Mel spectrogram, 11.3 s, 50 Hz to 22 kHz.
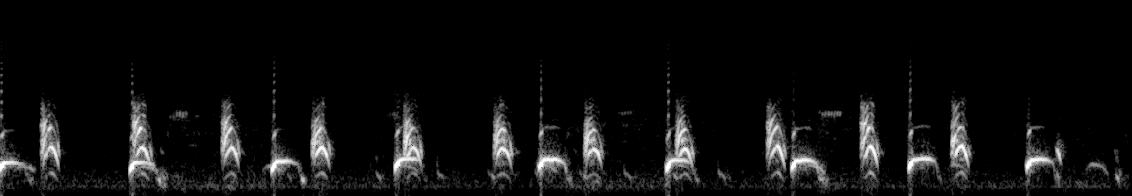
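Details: Paired male and female painted snipe and white-breasted waterhen from a 2021 recording: deep, rounded hoots interleaved with rasping, harmonic-rich notes, repeated irregularly about once a second, with no other sounds.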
